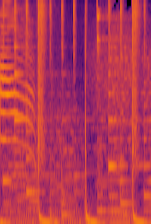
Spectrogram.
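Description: A cat meows three times in a row, loud and close, each call a drawn-out falling cry with little pause between.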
